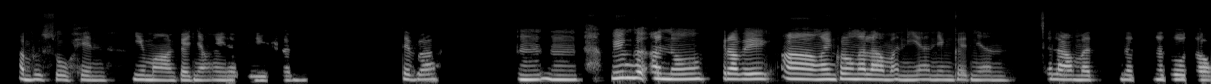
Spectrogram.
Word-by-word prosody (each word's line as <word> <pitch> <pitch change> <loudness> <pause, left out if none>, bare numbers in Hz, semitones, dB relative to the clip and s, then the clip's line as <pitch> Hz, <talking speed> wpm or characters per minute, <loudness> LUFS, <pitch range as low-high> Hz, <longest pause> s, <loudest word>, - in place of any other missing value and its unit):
abusuhin 205 - -4 0.2
yung 215 -2 +1
mga 195 -1 -1
ganiyang 195 0 -2
innovation, 195 0 -6 0.9
di 245 -3 -2
ba? 230 +1 -2 0.9
Mm, 220 -1 +3 0.3
yung 300 +1 +5 0.2
ano, 250 -1 +4 0.2
grabe, 250 0 +3
ah, 245 -3 +5
ngayon 235 0 +4
ko 255 - -1
lang 245 - +4
nalaman 220 -2 +2
yan, 210 0 -2
yung 210 -1 -2
ganiyan. 205 -3 -5 0.3
Salamat, 215 -4 0 0.2
nat 215 -1 -4 0.2
natuto 220 -2 -1
220 Hz, 110 wpm, -23 LUFS, 205-240 Hz, 0.9 s, yung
